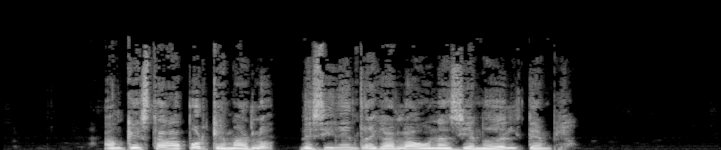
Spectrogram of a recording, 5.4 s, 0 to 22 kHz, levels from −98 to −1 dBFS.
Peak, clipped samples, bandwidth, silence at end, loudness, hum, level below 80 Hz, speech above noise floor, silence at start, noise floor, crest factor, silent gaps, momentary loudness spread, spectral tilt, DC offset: -2 dBFS; under 0.1%; 16 kHz; 1.15 s; -16 LUFS; none; -56 dBFS; 67 dB; 0.8 s; -83 dBFS; 16 dB; none; 7 LU; -5.5 dB/octave; under 0.1%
